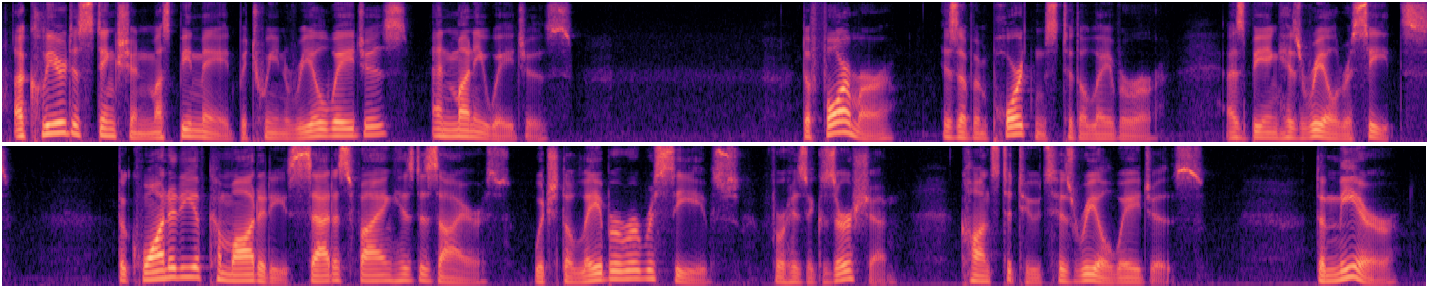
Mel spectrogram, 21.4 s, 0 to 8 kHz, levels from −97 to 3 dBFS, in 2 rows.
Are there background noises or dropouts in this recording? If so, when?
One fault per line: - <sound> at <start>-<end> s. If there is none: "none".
none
